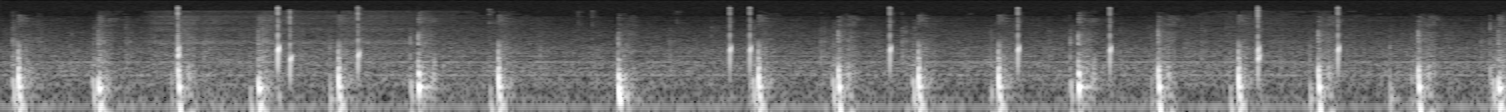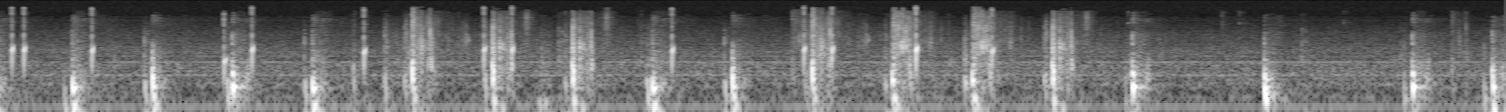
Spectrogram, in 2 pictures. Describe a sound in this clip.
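A pickaxe rapidly chips at stone with sharp, steady taps.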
